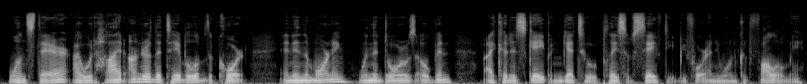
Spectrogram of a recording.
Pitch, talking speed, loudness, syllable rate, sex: 95 Hz, 260 wpm, -19 LUFS, 7.1 syllables/s, male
